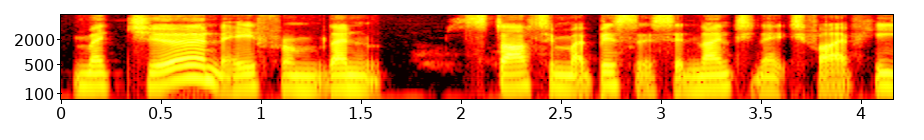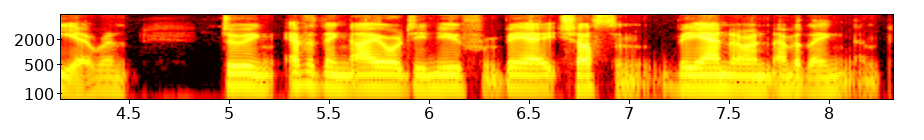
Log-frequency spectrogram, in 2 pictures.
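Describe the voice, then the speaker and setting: A middle-aged woman, an equine behaviour expert, talking casually in an interview, animated and acting out little dialogues with frequent restarts. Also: rumbling low, brisk, creaky, no room sound. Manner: animated, acts out quoted dialogue, many restarts.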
